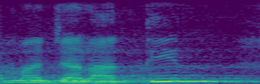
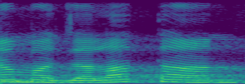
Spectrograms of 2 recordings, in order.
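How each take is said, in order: First: The word ends with an i vowel. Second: The word ends with an a vowel. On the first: The speaker calls it wrong. "tidak majalatin" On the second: The speaker calls it right. "Dibacanya majalatan"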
